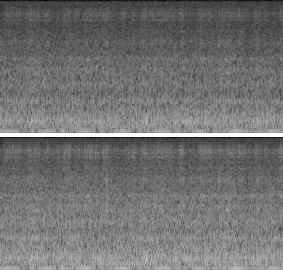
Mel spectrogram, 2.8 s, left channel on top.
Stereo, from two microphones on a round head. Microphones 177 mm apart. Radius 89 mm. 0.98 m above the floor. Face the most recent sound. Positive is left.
No sound to turn to.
